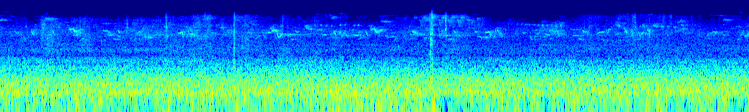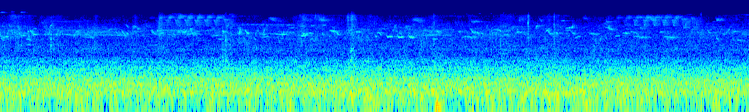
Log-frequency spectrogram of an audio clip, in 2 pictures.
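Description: Riverside ambience: songbirds chirping and trilling on and off over a steady low rushing noise.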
